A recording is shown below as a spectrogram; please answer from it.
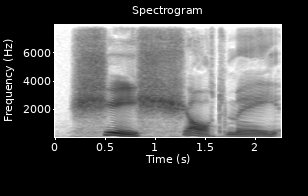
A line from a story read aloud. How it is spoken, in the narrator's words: I groaned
